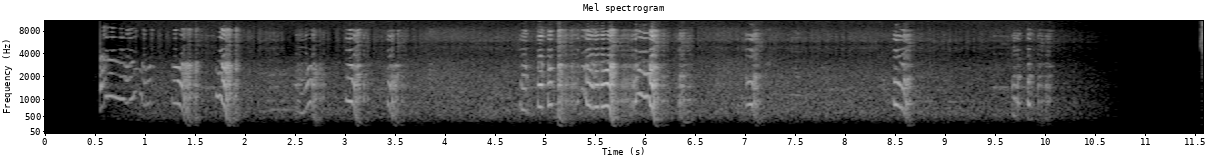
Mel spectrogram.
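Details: Spider monkey at a zoo giving a rapid series of sharp squeaks and chirps, about two a second and irregularly spaced, over a steady hissing background.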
